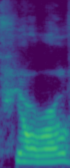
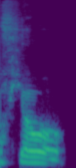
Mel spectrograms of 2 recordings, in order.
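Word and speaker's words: Fiorot: She's like Manon Fioro, Manon Fioro. She said it in French, you know. And they're like, oh, she said Fio. No, she said Fioro, but she's like she's French, so she has a French accent.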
